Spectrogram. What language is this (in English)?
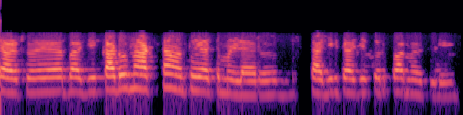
Konkani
